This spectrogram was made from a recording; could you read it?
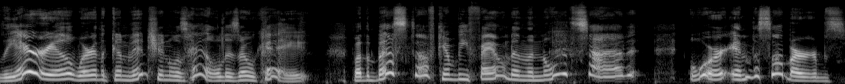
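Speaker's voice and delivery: goofy put-on comic voice, high and swooping. Retelling what someone said, the speaker gives those words a funny voice for Dan. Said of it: "I'm gonna give Dan a a, a funny voice".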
